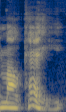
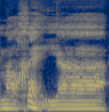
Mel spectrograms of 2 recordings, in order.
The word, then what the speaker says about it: Malchei: I think you're referring to the fact that people might say Malkei, but it's actually Malchei.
